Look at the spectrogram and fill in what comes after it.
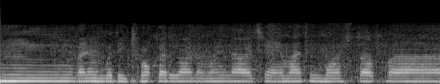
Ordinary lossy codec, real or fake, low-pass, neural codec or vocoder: none; fake; 7.2 kHz; codec, 16 kHz, 1.1 kbps, Voila-Tokenizer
